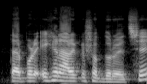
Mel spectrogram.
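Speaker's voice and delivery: ordinary delivery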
